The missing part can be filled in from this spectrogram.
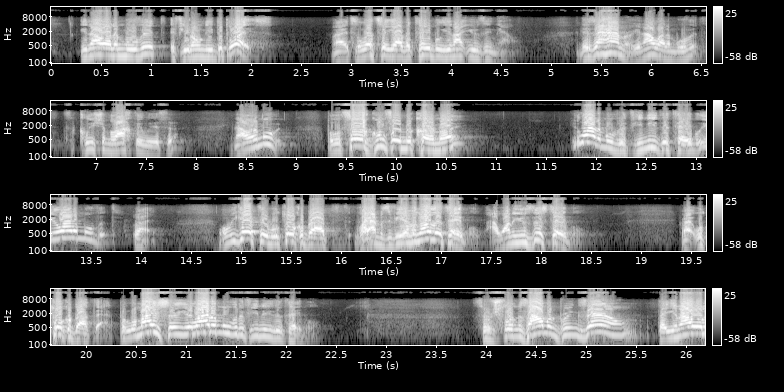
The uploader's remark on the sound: Shiur recorded in Yeshivas Ohr Reuven, Monsey, NY.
